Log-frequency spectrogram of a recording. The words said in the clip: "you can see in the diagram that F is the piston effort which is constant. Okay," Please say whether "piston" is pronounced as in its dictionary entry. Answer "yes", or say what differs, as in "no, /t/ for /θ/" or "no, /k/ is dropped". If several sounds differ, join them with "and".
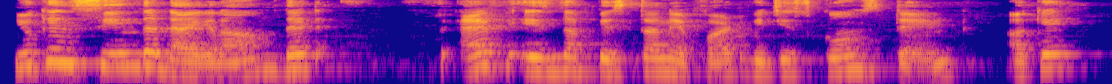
yes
